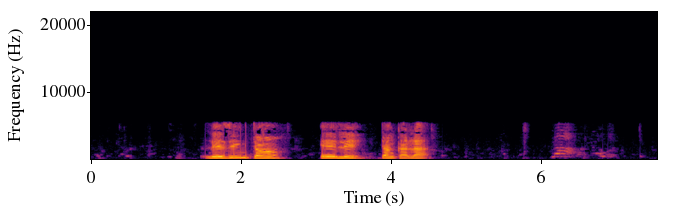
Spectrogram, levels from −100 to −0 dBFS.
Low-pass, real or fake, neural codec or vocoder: 5.4 kHz; real; none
